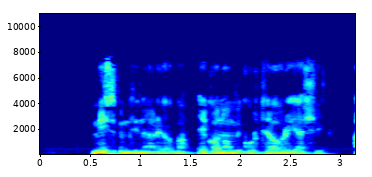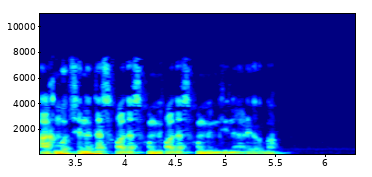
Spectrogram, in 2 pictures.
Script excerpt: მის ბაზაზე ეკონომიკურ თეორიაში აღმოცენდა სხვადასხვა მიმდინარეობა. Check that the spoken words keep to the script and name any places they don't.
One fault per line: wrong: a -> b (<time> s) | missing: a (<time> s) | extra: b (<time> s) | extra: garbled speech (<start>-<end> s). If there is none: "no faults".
wrong: ბაზაზე -> მიმდინარეობა (0.8 s)
extra: სხვადასხვა (4.3 s)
